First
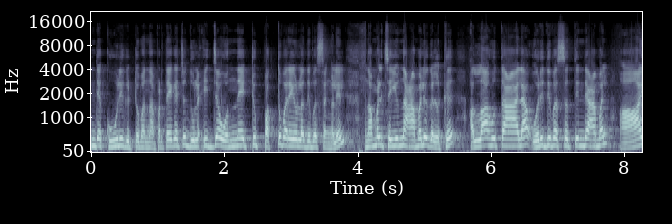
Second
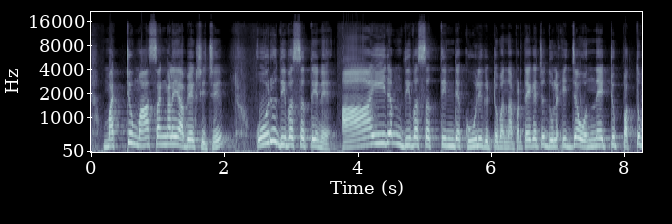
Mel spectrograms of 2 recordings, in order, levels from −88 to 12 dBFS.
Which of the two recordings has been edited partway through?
second; 1 cut; at 3.6 s

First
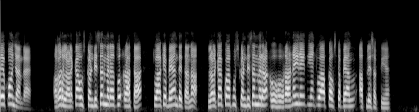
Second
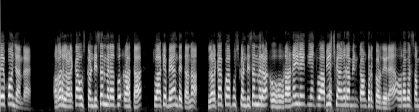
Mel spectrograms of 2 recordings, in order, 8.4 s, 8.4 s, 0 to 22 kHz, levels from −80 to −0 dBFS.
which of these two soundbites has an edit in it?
second; 1 cut; at 6.5 s

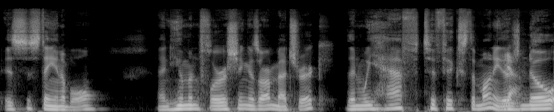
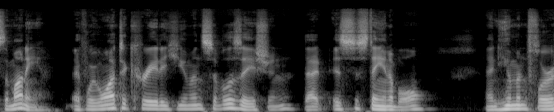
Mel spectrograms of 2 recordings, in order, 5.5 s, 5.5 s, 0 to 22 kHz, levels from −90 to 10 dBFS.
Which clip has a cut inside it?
first; 1 cut; at 3.3 s

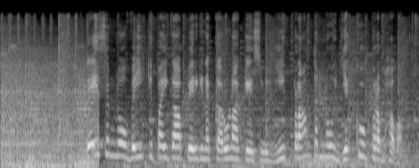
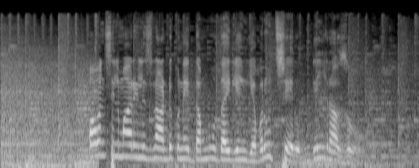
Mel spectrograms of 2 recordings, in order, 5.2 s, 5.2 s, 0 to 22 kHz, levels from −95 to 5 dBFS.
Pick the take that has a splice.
first; 1 cut; at 1.0 s

